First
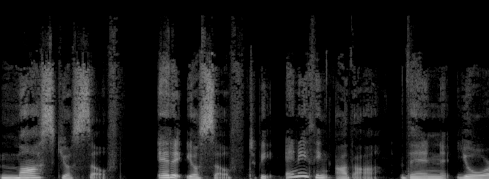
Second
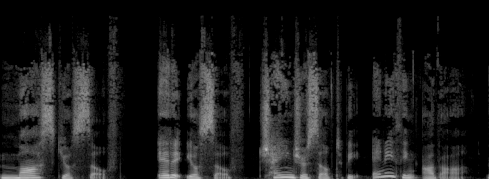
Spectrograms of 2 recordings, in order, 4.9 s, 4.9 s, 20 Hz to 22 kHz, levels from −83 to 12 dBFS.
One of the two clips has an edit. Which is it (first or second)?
first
